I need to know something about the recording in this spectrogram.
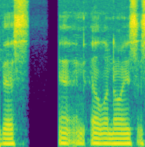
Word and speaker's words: Illinois: You want to meet in Missouri or Illinois?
